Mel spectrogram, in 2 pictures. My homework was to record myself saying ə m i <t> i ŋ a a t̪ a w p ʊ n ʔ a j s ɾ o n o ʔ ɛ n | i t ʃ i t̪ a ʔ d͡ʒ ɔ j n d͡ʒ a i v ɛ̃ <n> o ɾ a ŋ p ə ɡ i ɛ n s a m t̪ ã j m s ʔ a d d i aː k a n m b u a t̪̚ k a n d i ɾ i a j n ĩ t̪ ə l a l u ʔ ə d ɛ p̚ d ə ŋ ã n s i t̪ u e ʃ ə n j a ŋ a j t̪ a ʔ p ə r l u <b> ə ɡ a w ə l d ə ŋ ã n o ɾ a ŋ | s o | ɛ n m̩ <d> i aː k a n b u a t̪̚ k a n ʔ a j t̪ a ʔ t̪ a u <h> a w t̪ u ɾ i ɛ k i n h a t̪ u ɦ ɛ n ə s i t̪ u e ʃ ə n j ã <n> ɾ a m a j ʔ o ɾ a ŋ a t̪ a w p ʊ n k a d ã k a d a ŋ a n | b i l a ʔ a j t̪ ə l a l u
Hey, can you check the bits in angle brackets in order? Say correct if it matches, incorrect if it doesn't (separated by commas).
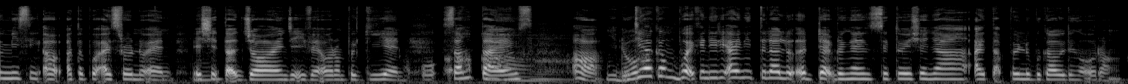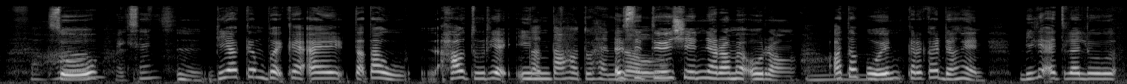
incorrect, correct, correct, correct, correct, incorrect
